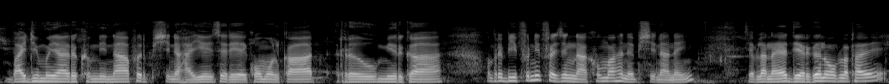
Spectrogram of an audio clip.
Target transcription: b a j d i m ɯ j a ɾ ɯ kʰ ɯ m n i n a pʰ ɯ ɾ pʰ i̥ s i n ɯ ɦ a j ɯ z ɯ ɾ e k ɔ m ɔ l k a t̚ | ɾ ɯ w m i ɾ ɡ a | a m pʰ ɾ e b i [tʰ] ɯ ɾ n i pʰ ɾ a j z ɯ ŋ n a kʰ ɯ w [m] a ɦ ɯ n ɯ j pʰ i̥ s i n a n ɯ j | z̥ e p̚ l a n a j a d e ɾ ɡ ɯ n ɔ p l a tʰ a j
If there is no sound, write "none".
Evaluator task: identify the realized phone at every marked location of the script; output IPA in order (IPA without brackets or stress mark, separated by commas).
pʰ, m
